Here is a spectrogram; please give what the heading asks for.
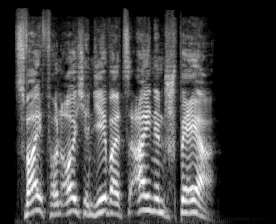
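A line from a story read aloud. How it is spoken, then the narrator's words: Thundering voice. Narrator (German): donnerte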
